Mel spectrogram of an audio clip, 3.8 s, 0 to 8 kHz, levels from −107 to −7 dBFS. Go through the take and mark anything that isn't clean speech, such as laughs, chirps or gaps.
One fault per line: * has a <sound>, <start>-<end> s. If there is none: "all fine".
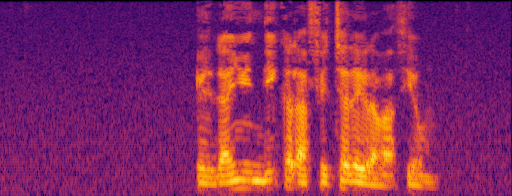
all fine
